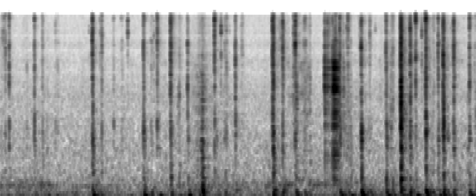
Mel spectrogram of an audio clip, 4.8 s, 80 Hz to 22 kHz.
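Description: Fingertips type on the plastic keycaps of an aluminium-bodied laptop keyboard, producing a quick, irregular run of about 24 soft, bright clicks. Each keystroke is short and dry with almost no ring, and carries a faint low thump beneath the crisp high click.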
